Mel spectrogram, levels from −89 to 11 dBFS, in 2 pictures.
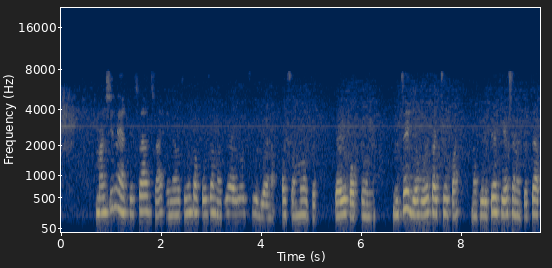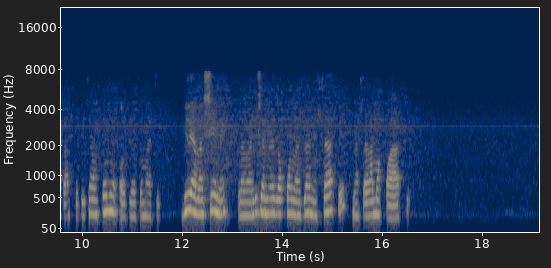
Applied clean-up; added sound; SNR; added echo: none; none; none; none.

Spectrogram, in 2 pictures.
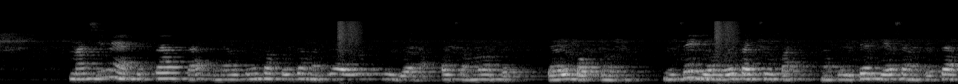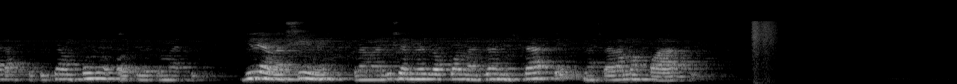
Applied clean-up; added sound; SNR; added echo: none; Rattle (instrument); 19 dB; reverberation time 0.7 s.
